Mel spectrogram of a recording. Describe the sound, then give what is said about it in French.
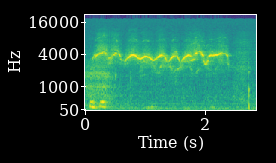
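A voice imitates a woodland bird as a sound of the woods, whistling a warbling, wavering chirp for about two seconds, fairly clear, followed by a brief soft tap. “Est-ce que tu peux faire les sons du bois?”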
